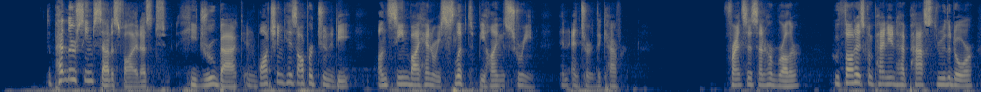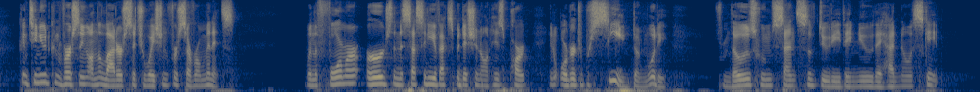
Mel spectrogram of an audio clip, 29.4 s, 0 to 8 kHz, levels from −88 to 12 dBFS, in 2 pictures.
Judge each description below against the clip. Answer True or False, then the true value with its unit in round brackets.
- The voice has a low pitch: False (155 Hz)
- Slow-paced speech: False (145 wpm)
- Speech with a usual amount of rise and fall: True (3.9 semitones)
